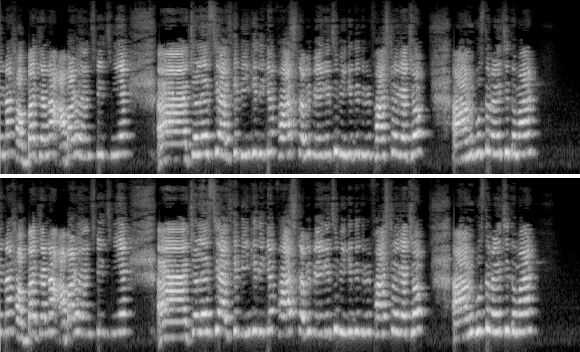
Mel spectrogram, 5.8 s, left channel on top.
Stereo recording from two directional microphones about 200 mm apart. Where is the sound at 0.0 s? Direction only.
15° left (ahead or behind).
